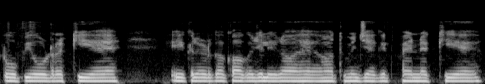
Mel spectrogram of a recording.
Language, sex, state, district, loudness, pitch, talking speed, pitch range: Hindi, male, Uttar Pradesh, Shamli, -14 LUFS, 155 Hz, 195 wpm, 155-160 Hz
